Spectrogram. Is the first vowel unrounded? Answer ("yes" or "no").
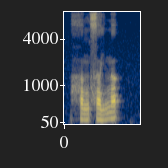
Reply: yes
